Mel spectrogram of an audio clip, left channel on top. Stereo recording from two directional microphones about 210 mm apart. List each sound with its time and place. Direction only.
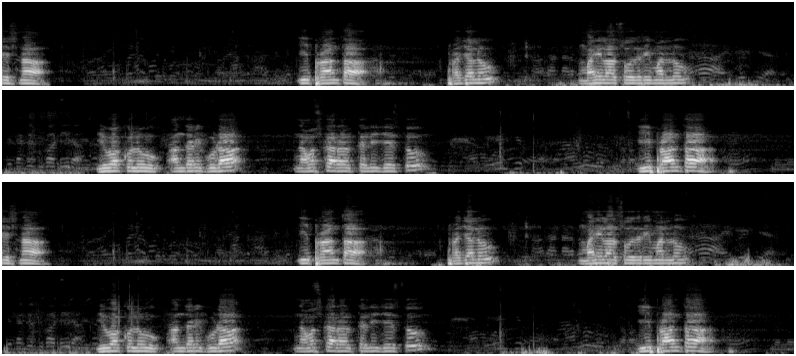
0.0 s a man's voice: 15° right (ahead or behind)
3.0 s a man's voice: 15° right (ahead or behind)
8.8 s speech: 30° right (ahead or behind)
14.2 s speech: 25° right (ahead or behind)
